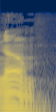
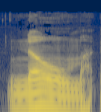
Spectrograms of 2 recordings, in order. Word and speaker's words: Noem: Kristi Noem. Noem, it's pronounced.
